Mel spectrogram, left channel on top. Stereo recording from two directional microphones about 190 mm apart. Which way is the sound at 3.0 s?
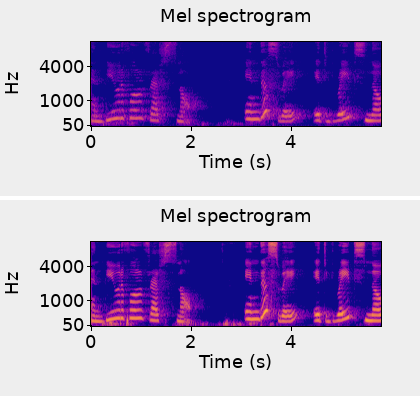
45° right (ahead or behind).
